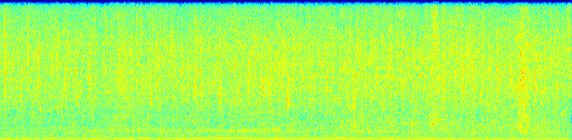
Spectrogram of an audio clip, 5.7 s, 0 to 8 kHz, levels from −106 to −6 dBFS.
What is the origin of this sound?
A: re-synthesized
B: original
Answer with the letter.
B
